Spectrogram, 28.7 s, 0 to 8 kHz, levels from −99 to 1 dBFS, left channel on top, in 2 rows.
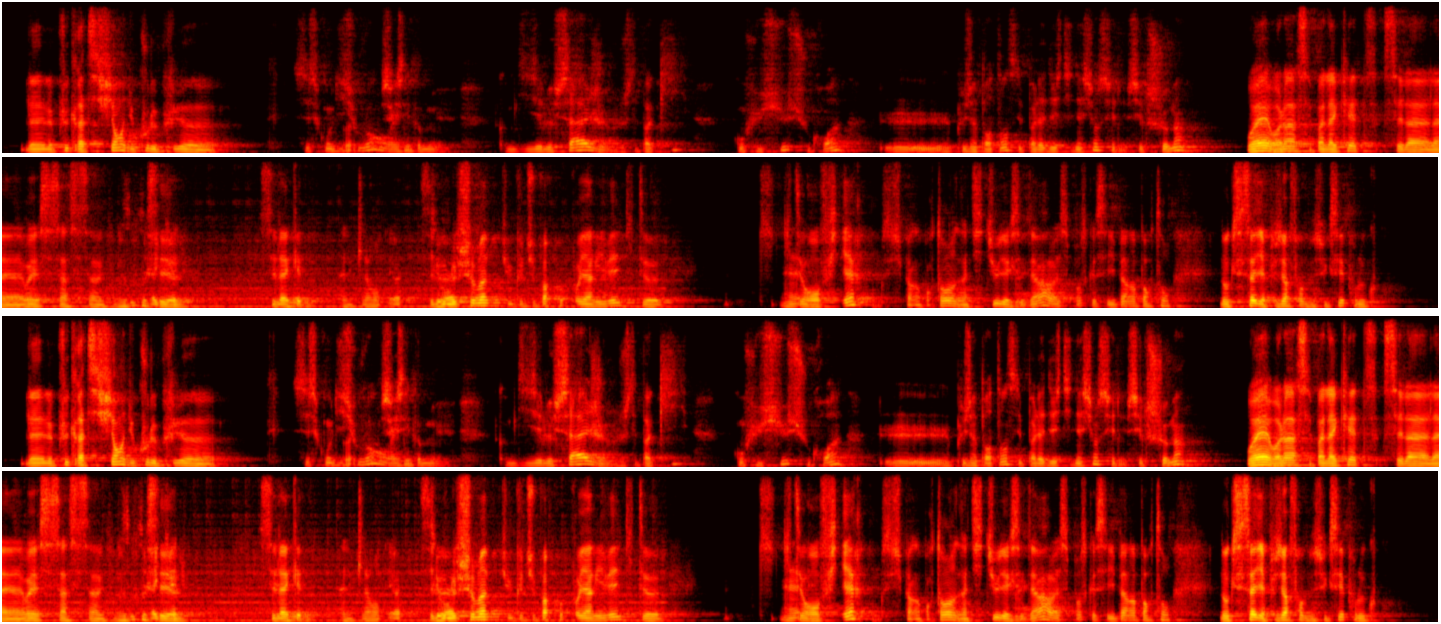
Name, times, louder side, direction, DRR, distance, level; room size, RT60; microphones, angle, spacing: voice 1, 0.2-2.2 3.4-3.5 3.8-4.1 12.4-16.2 17.0-17.4 17.7-18.2 18.6-21.0 21.9-28.1, right 2 dB, 30° right, 12 dB, 1.2 m, -37 dB
voice 2, 2.9-4.7 5.0-6.8 7.3-8.4 8.8-11.9 15.6-16.2 16.7-17.5 18.2-18.3 18.6-18.9 22.1-22.4 24.4-24.6, right 2 dB, 50° right, 10 dB, 1.6 m, -43 dB
sound 1, 14.5-21.0, right 1 dB, 85° right, 3.8 m, -53 dB
26.0 x 24.0 x 9.2 m, 0.85 s
head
